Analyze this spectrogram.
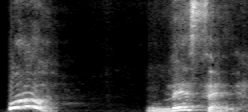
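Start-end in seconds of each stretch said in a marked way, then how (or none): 0.0-0.4 loud high whoop; excited whoop. Real, not acted. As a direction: cheer it out loud. Excited cheer before announcement.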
